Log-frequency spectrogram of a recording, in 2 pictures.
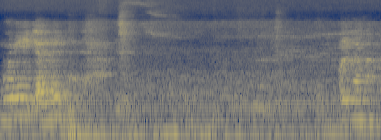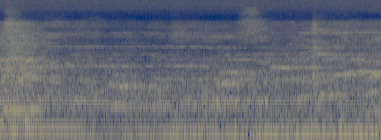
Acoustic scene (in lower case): elevator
